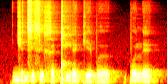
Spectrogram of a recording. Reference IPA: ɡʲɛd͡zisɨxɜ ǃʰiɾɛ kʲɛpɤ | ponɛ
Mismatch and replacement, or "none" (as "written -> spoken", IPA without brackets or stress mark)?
none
